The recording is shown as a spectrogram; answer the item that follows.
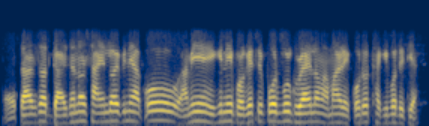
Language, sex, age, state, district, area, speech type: Assamese, male, 18-30, Assam, Dhemaji, urban, conversation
